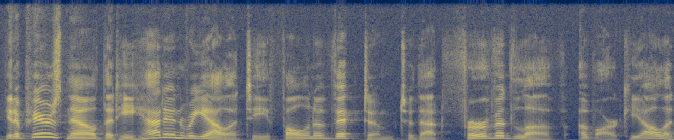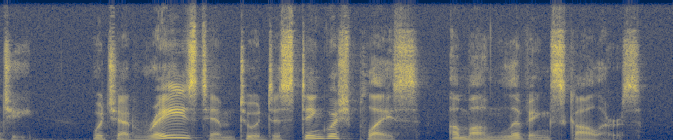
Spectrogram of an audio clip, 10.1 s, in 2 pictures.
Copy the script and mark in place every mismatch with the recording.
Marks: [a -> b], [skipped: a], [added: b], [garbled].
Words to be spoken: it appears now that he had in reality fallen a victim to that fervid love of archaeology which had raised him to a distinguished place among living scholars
it appears now that he had in reality fallen a victim to that fervid love of archaeology which had raised him to a distinguished place among living scholars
